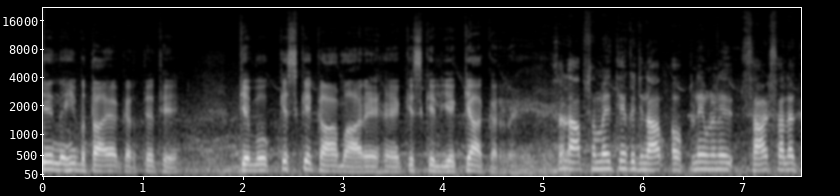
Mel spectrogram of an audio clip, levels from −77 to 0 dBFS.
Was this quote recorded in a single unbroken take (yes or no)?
yes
